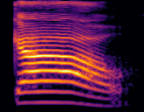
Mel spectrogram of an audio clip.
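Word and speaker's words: เก้า: gao please note that first order out classified as a short vowel in thai but it's pretty much like a glide ending so it's considered a live syllable and the vowel out here can be short can be long depends on each word and this word is long yeah so what is falling time falling tone phonetically it's ah so you go out first and down right for example the word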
